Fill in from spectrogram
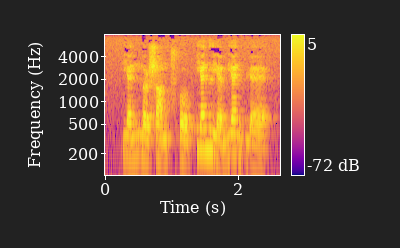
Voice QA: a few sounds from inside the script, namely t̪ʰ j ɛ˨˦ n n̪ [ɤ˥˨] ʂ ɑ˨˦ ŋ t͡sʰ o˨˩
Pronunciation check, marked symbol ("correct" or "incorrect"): incorrect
